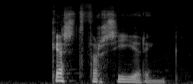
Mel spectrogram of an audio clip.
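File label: "kerstversiering", Dutch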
